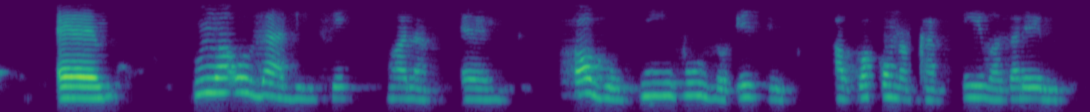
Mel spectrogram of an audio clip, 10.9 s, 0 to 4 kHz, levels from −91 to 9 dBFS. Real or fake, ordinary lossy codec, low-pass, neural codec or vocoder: fake; AAC, 16 kbps; 3.6 kHz; codec, 24 kHz, 0.9 kbps, WavTokenizer, medium speech release version 2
